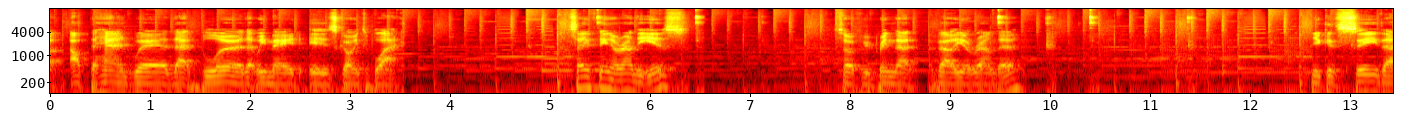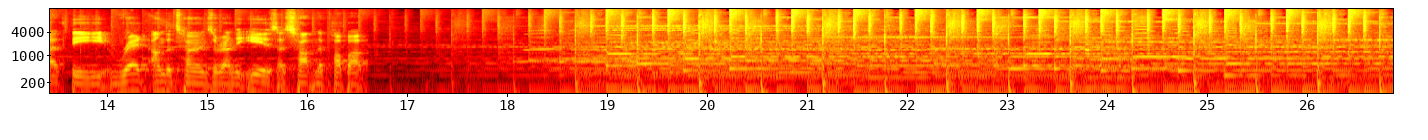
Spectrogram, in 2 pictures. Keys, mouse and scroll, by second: 0.6 middle click, 1.4 g, 2.6 middle click, 3.8 middle click, 4.0 shift+middle click, 4.7 g, 5.8 middle click, 6.7-7.1 scroll up 8, 7.1 middle click, 8.0 shift+middle click, 8.6 shift+scroll down 1, 8.8 middle click, 9.8 shift+middle click, 10.6 g, 15.6-16.0 scroll up 3, 16.1 middle click, 16.6-17.5 scroll down 13, 17.6 middle click, 19.0 click, 21.2-21.8 scroll up 9, 21.8 middle click, 22.5 shift+middle click, 23.1-23.7 scroll up 4, 23.7 middle click, 24.6 shift+middle click.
